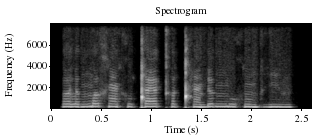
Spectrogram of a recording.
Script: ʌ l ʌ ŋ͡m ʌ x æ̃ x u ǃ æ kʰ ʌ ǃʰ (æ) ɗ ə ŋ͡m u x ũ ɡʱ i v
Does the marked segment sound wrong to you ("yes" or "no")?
yes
